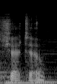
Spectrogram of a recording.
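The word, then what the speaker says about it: châteaux: And yes, the plural of chateau is chateau. Spelled differently, but pronounced the same.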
